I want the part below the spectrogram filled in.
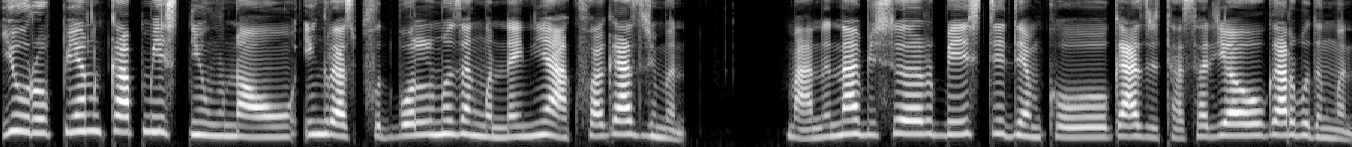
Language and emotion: Bodo, disgusted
